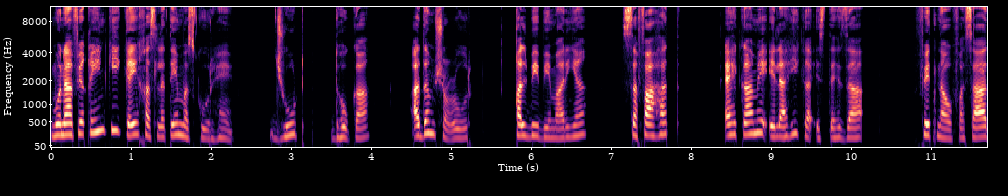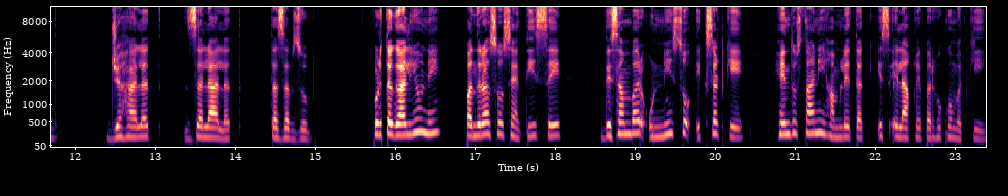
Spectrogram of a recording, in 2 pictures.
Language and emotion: Urdu, neutral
